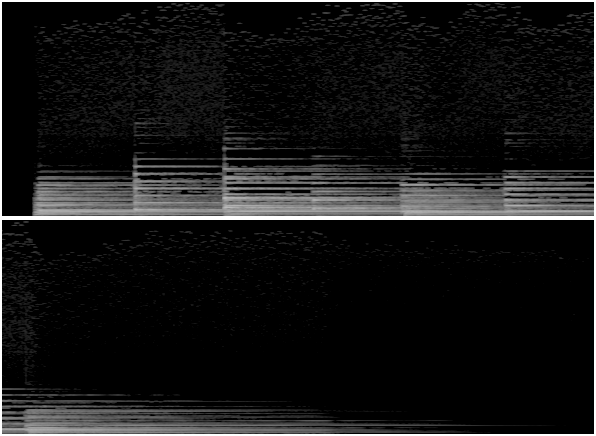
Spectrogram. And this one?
A small lyrical phrase expressing loss.
contemplation, good-bye, sadness, sorrow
